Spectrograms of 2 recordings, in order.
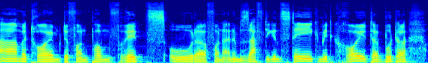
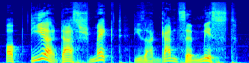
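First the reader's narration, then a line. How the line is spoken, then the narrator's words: Angry bellow. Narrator (German): brüllte Kotzbrocken wütend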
